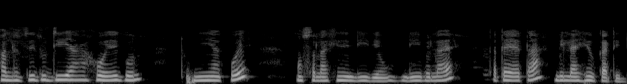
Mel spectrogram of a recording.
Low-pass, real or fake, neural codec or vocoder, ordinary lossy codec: 7.2 kHz; real; none; MP3, 24 kbps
